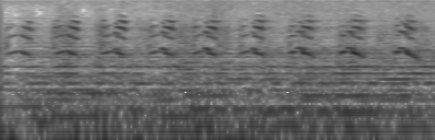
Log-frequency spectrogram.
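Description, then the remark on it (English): Seagulls flying over the beach in Gaza at sunrise call over and over in a quick, steady series of sharp, nasal cries, fairly loud, above a constant low rumble like wind or surf. “Seagulls flying over the beach.”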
